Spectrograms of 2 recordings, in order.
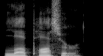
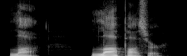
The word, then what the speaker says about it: Lopasser: It's Lopasser, emphasis on the L, Lopasser.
